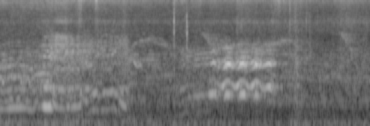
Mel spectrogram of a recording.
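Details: Village goat being bathed in the countryside, giving a short wavering, nasal bleat early on, then a second, higher and longer bleat midway, over a low rumbling background.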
